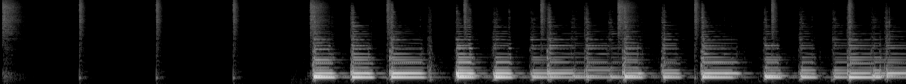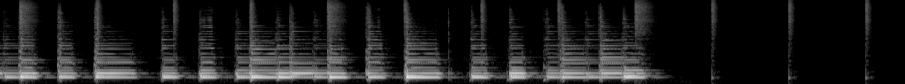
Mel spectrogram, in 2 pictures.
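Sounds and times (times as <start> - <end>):
ukulele strumming: 3.1 - 15.7.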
